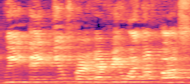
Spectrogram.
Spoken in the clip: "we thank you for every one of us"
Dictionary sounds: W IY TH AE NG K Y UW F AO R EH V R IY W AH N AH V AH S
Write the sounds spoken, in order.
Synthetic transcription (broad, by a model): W IY T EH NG K Y UW F AO R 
